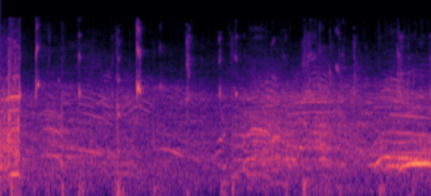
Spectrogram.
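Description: A basketball being dribbled on a hardwood court, bouncing repeatedly, over the murmur of an arena crowd.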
